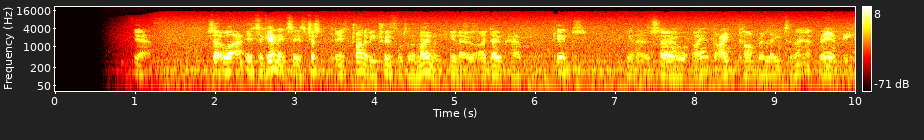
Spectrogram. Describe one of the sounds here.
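A middle-aged man speaks calmly and thoughtfully.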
